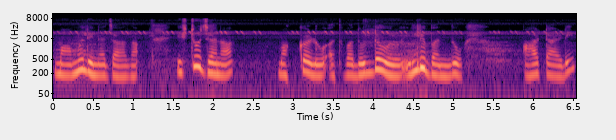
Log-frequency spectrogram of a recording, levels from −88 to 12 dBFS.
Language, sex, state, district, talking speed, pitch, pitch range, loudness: Kannada, female, Karnataka, Dakshina Kannada, 110 wpm, 185 Hz, 175-210 Hz, -17 LUFS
